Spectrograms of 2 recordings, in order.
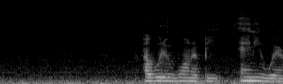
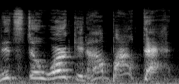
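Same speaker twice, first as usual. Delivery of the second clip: triumphant retort; 8 semitones higher, 7 dB louder than usual. Retold or imitated. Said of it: "I said".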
